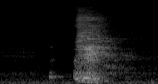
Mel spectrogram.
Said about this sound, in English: And then I started coughing, like, 20 minutes ago. So something's in your house is trying to destroy both of us.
